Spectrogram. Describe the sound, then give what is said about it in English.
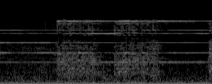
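A telephone at Hatch Security rings in short repeated bursts, a bright trilling tone that pulses on and off over a faint steady hum, with no voices. “Now stop wrestling with my conscience and answer that phone.”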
